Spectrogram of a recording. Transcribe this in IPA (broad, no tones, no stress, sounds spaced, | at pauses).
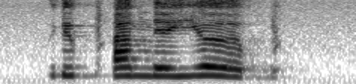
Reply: ɾʲ u b ʔ a n ɪ j ə b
